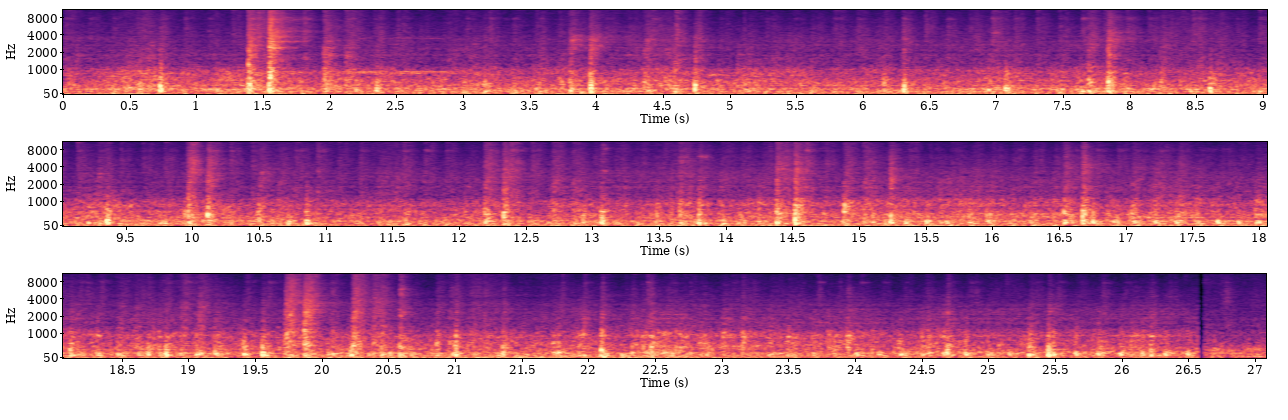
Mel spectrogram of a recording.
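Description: Mewar Express passenger train running at speed, heard from an open coach door: a steady rolling rumble of wheels on rail, with sharp wheel clacks over rail joints every few seconds.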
